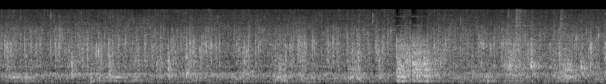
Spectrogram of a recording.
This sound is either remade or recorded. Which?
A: recorded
